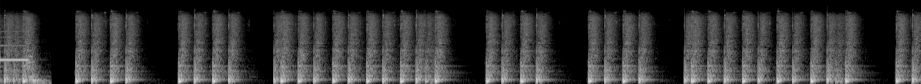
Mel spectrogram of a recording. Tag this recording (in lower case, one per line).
playing snare drum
